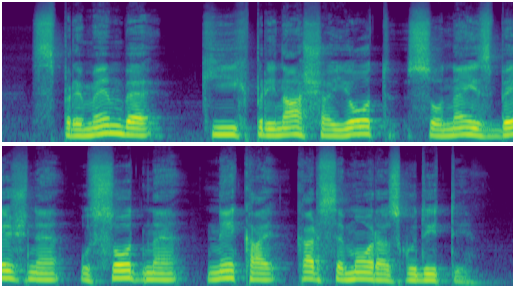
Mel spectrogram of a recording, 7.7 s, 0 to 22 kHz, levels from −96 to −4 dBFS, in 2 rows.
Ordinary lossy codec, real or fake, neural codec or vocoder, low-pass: none; fake; vocoder, 44.1 kHz, 128 mel bands every 256 samples, BigVGAN v2; none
